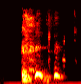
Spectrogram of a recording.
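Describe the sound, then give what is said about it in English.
Several harsh, raspy coughs in quick succession, about three bursts, loud, with no talking around them, from a person coughing after smoking weed. “Ain't nothing wrong with a little weed cough.”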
